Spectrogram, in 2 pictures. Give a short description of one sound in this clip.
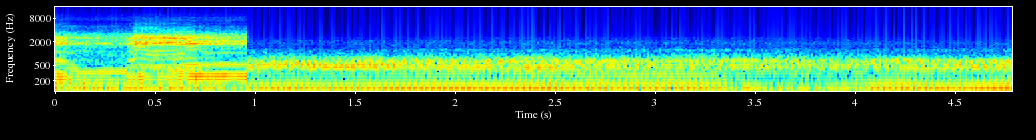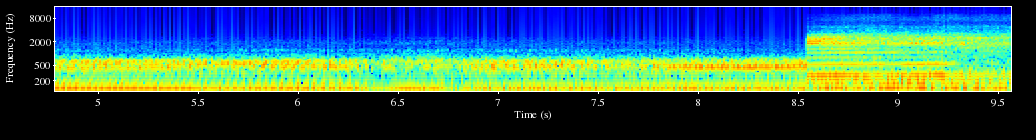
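Wind rushes and buffets loudly past the rider.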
